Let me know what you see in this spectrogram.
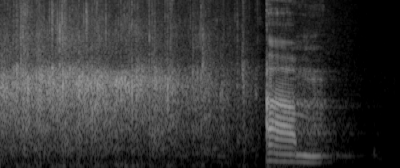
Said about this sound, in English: I would like for you all, if you don't mind, I know they don't need this, but for the sake of them being willing to do this, please give a round of applause to Deacon Blanchard, Deacon Carl, and Deacon Justin.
